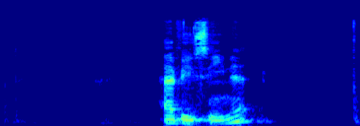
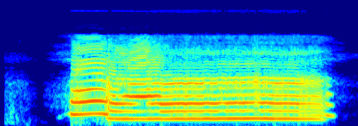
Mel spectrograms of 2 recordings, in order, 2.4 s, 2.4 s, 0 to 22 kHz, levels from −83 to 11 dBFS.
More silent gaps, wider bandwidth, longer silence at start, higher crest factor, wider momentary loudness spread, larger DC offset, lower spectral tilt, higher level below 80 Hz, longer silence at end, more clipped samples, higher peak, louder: neither; first, 12.5 kHz vs 7.4 kHz; first, 1.05 s vs 0.45 s; first, 22 dB vs 10 dB; first, 21 LU vs 4 LU; neither; about the same, -3 dB/octave vs -3.5 dB/octave; second, -74 dBFS vs -56 dBFS; second, 0 s vs 0.15 s; neither; second, -22 dBFS vs 0 dBFS; second, -38 LUFS vs -9 LUFS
